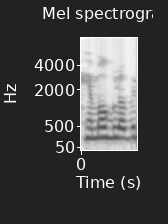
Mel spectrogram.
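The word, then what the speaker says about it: haemoglobin: वैसे यहाँ पे हेमोग्लोबिन में भी ए साइलेंट है।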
